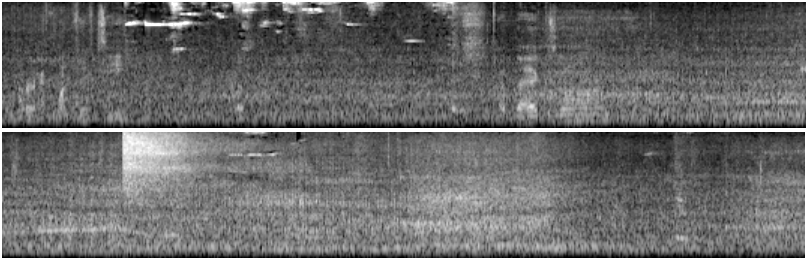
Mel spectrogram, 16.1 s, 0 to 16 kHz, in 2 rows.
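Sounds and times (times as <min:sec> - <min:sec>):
bus engine running: 0:00.0 - 0:16.0
air brakes hiss: 0:09.2 - 0:10.1.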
